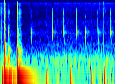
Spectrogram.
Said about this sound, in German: die, die jetzt ganz leise hören, es ist äh, das Tipp auf dem, auf dem iPhone, gell? Ja. Wo er so quasi wie eine Tastatur nachmacht.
